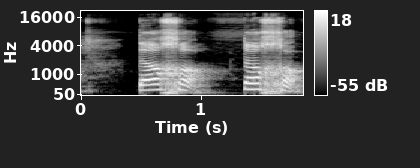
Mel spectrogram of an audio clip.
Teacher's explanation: okay ഫീഹിലറൂൻ തഹയ്യ ഹിന് നമ്മുടെ തൊണ്ടയുടെ മുകൾ ഭാഗത്തുനിന്ന് തൊണ്ടയുടെ അക്ഷരമാണ് ഹ തൊണ്ടയിൽ നിന്ന് വരുന്ന അക്ഷരമാണ് ഹ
